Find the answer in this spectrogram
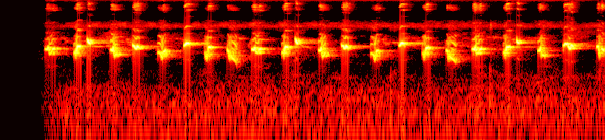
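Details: Sooty-headed bulbul (trucukan) during pengembunan, morning dew-exposure care meant to make it sing often: bubbly, liquid two-part phrases falling and rising, repeated over two per second without pause after a short silent start.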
